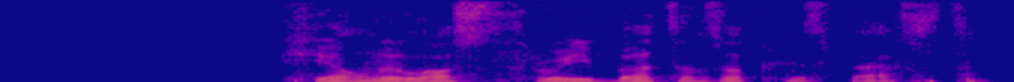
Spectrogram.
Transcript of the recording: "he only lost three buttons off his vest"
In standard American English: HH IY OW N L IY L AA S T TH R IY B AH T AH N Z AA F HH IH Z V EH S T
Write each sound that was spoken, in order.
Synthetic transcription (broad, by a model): HH IY OW N L IY L AA S T TH R IY B AH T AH N Z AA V HH IH Z B EH S T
